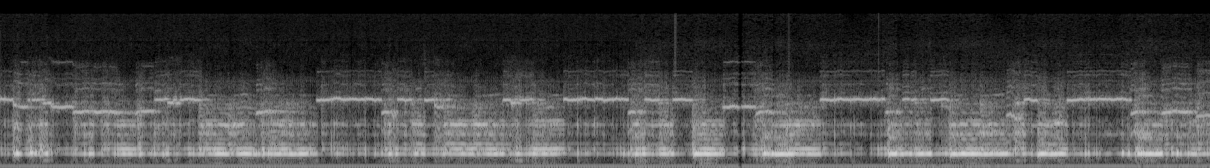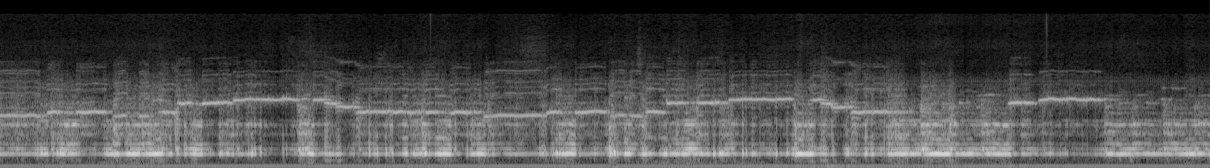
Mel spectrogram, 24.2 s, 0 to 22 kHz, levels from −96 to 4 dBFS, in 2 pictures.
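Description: Between 7.01 and 7.91 s the audio shows repeated stalls (stutter): six short hitches, the longest 30 ms, where late packets left the buffer empty and the last sound was held over, about 79 ms in total. Nothing is lost, but the flow catches unevenly, unlike a smooth stretch. From 8.44 to 9.71 s a jitter buffer slow-down follows. Repeated pitch periods add 55 ms, so the sound plays at 96% speed with unchanged pitch. The result is an even drawl rather than separate stumbles, as the receiver rebuilds its reserve.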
